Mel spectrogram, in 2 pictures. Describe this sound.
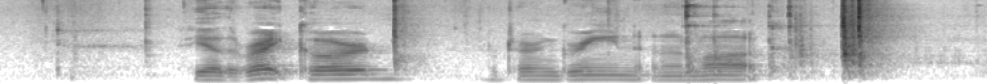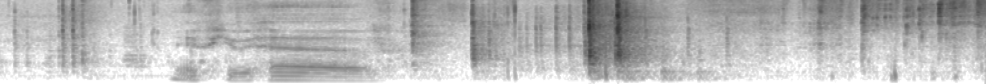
A man speaks followed by some clicking and a door opening and shutting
